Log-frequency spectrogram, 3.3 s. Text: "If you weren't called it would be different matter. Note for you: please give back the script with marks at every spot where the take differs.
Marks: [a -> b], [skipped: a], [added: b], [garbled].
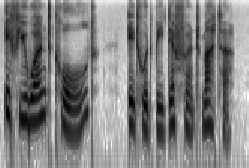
"If you weren't called it would be different matter.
